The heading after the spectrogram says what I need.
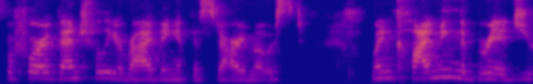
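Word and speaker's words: Stari Most: i've visited i think the starry most is it most or most sorry story most yeah you got it right okay good also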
